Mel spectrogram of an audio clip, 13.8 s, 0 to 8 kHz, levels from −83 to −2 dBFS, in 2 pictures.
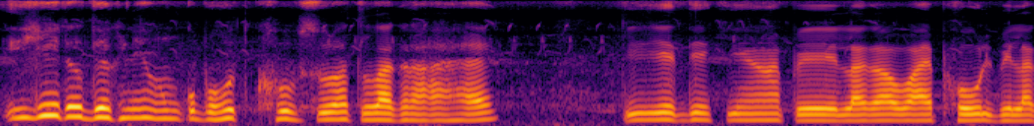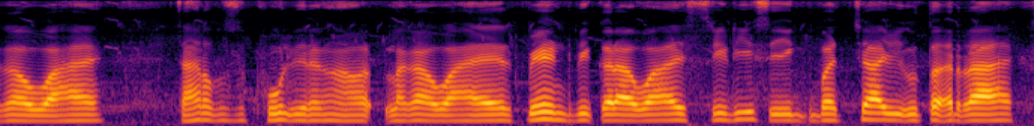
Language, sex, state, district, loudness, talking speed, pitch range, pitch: Maithili, male, Bihar, Supaul, -18 LUFS, 190 wpm, 140-160 Hz, 150 Hz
